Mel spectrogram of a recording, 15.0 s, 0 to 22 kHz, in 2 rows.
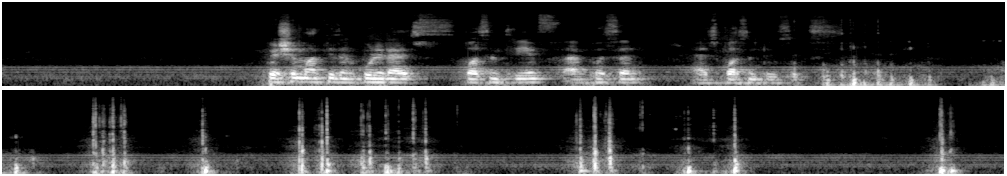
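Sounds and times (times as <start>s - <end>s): keyboard typing: 6.1s - 11.0s, 11.8s - 13.2s, 14.4s - 14.8s.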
